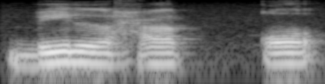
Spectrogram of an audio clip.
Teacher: قاف کے اوپر شد ہے، مضبوطی کے ساتھ قاف کو ادا کریں گے اور پچھلے الفاظ کے ساتھ ملائیں گے، جب وقف کریں گے تو اس پہ قلقلہ کیا جائے گا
